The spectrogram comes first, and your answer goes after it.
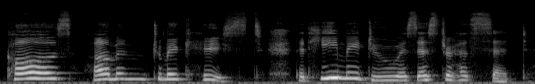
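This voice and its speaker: A woman voicing a powerful male king in a scripture reading, declaiming loudly and drawing out her words. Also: a little high, takes it slowly, voice pushed up. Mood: grand. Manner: loud, declaiming, drawn out.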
